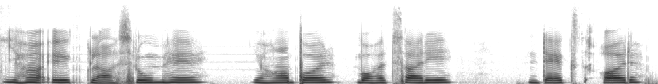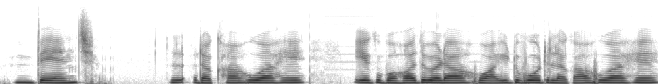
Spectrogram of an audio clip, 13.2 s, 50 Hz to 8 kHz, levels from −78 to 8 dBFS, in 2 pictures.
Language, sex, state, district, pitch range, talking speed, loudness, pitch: Hindi, female, Haryana, Jhajjar, 205-220 Hz, 105 wpm, -16 LUFS, 215 Hz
